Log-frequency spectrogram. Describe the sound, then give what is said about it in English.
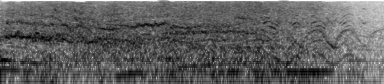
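The tires of a stolen car skid loudly and continuously with a harsh, wavering screech over engine roar, easing off slightly at the very end as the car passes by. “Captain, some nut went through here in a stolen car.”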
